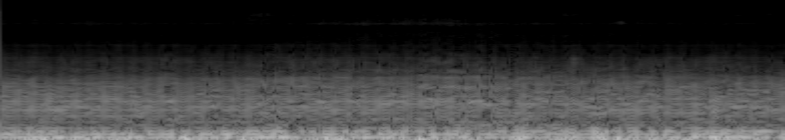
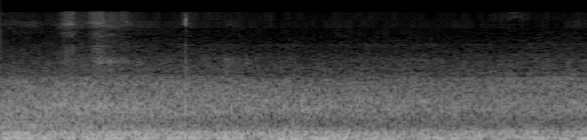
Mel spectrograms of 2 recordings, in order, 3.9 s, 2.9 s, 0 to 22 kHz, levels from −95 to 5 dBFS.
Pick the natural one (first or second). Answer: second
